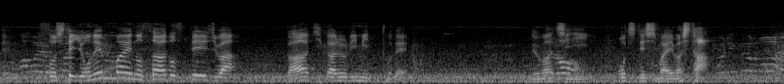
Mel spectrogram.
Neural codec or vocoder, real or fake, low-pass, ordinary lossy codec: none; real; 7.2 kHz; none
